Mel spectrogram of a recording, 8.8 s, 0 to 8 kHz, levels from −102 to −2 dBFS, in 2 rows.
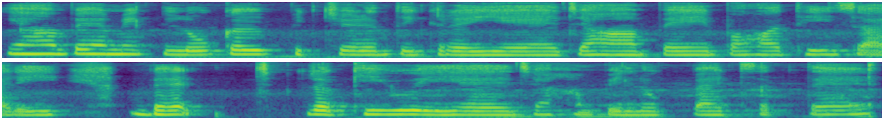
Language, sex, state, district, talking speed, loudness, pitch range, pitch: Hindi, female, Gujarat, Gandhinagar, 155 wpm, -19 LUFS, 195-215 Hz, 205 Hz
